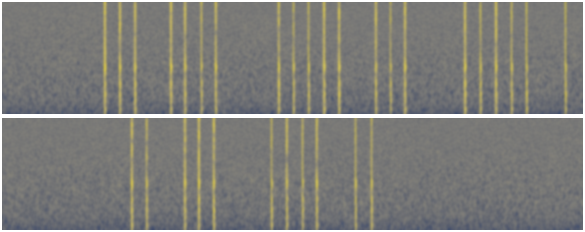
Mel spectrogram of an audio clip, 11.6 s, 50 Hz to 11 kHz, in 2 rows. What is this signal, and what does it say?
Tap code, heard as taps on a table, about 7 knocks a second. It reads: OXV HR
